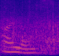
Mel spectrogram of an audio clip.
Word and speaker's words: Isles: Pronounced Isles.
